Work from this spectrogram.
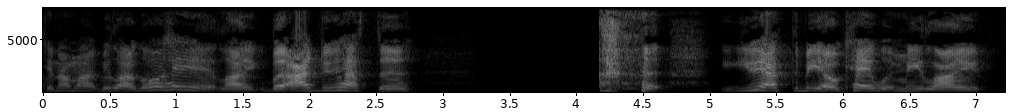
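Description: A young woman with a bright, forward voice hosts a relaxed solo podcast. She speaks frankly, with slang and the odd curse, and she is fighting off a cold that leaves her voice a little strained. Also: medium pitch. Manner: chatty, frank, uses slang and light swearing. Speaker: podcast host. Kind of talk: casual solo podcast monologue.

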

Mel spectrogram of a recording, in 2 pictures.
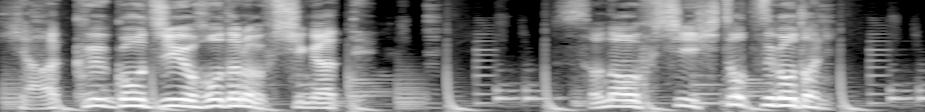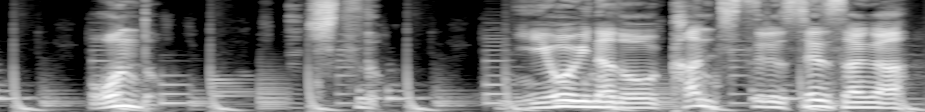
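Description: A man's voice: a little high, measured pace, long pauses, fairly bright tone, faint music behind. A man voicing a confident, matter-of-fact cockroach, explaining in casual masculine phrasing for a fan-made voice drama. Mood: confident, explanatory.

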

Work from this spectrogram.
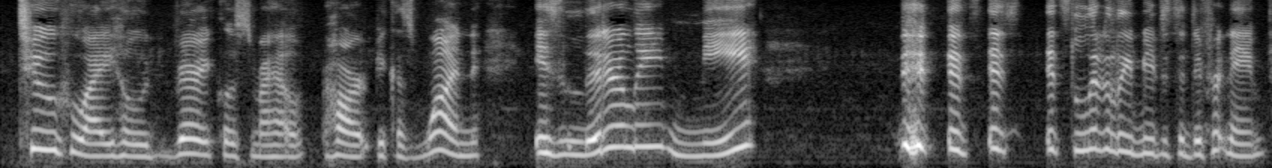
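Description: Raspy-voiced young woman rambling. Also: fairly high pitch, dry recording. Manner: rambling, self-interrupting, giggly. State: raspy just-woken voice. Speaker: podcast host. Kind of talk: casual solo podcast chat.

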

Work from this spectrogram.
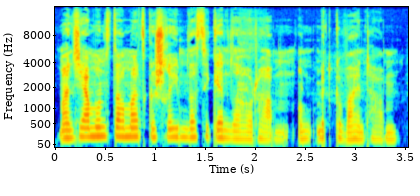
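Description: A woman's voice: fairly low pitch, quick pace, dark tone, no echo. A woman, chatting casually as a podcast co-host about reality TV.

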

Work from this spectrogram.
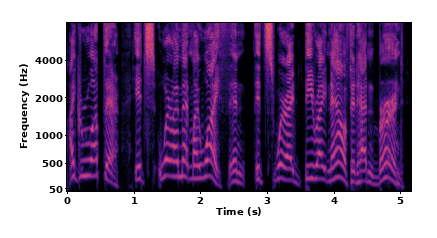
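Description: A man's voice: high-pitched, lively intonation, normal speed, no room sound, clean studio sound, pitched above the performer's own voice. Man doing a stern storybook father. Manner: firm, scolding. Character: stern but kind father, middle-aged.

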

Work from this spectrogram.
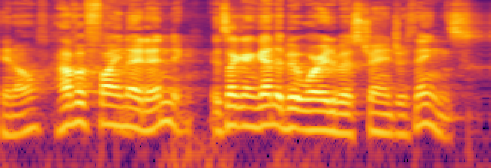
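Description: A man's voice: on the high side, rapid-fire. Man in casual podcast chat. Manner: animated, rambling, opinionated, often swearing. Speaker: podcast host.

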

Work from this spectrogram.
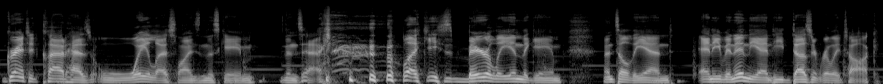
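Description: A man with a bassy voice co-hosting a podcast, blunt and opinionated in casual chat. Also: lively intonation, moderate pace, fairly bright tone, faint music behind. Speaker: podcast co-host.

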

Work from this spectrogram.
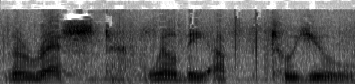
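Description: An actor playing a smug, silky blackmailer with a suave, mock-friendly manner, in an old radio drama. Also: male voice, fairly low pitch, slow pace. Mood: sly, menacing. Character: smug, silky male blackmailer posing as business partner. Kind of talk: 1940s radio drama acting. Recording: muffled, hissy old radio recording.

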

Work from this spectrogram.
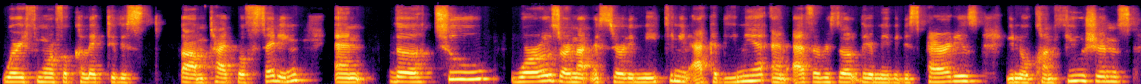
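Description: A woman's voice: on the low side, darkish tone. Earnest Jamaican woman educator. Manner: earnest and passionate, many "you know" fillers. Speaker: educator and academic. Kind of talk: interview answer.

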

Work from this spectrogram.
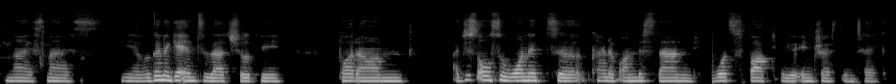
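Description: Soft-spoken relaxed woman hosting a podcast. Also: deep voice, a little slow. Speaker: podcast host. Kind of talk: remote podcast interview. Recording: not studio quality, remote.

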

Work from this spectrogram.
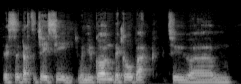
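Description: A man's voice: fairly low pitch, little pitch movement, normal speed, mellow. Rambling man in casual podcast chat. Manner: rambling, repeats words and restarts often.

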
